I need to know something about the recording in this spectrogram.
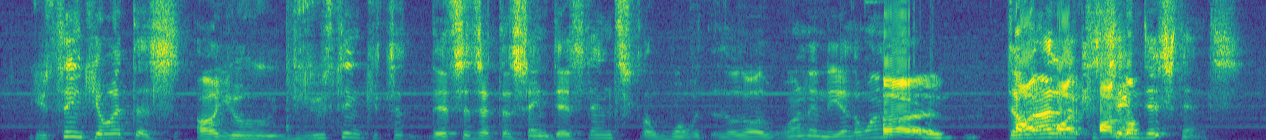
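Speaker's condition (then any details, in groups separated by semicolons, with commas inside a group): Cerebral palsy; speech affected, not an accent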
